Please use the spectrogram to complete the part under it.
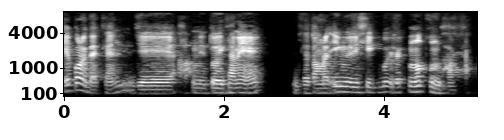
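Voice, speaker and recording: Bright-voiced patient male English teacher. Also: mid-range voice. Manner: patient, repeats key words slowly. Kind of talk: explaining a lesson to a student.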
